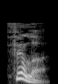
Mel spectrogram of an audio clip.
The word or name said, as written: fila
